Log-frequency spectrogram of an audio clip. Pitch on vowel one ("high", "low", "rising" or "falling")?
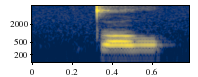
high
